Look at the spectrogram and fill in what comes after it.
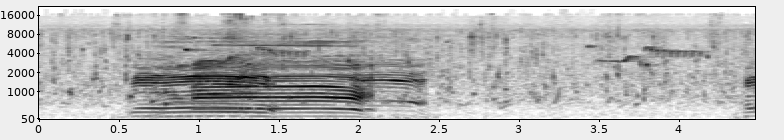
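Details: A cow gives a long, low, rich moo that swells and then slides down at the end, on a quiet morning as dozens of cows walk out to graze in a green valley in the countryside.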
